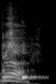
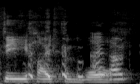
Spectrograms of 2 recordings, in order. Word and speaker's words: dwarf: we used to discuss Red Dwarf in Red Dwarf. Calvin, doesn't he say that word weirdly? Red Dwarf. It's like D-Wharf.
